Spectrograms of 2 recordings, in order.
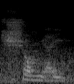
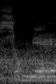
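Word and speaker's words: Somlay: and he's Hungarian, and you notice it's spelled S-O-M-L-A-Y. He pronounces it Sommier. But for New Zealanders, we use Sommier, and I'm a teacher, so I have to have a name that can be pronounced.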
